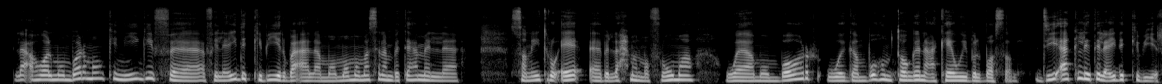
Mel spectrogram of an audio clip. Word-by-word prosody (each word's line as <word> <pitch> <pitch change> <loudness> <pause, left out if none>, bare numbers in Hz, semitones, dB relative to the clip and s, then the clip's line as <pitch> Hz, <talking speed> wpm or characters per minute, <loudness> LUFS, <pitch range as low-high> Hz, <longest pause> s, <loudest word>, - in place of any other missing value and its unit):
لأ، 210 +1 -3
هو 215 +1 +2
الممبار 215 +5 +1
ممكن 265 -4 -1
ييجي 255 +4 0
في 180 -6 -1
في 190 - -4
العيد 205 +7 0
الكبير 205 -4 +1
بقى، 175 -2 -1
لمّا 160 0 -4
ماما 185 +4 0
مثلًا 210 0 0
بتعمل 180 -3 -2 0.5
صينية 195 +1 -1
رقاق 200 +2 +3 0.2
باللحمة 180 +5 -2
المفرومة 200 +5 0 0.3
وممبار، 170 - +1
وجنبهم 175 +5 +1
طاجن 195 0 +3
عكاوي 180 +2 +2
بالبصل، 160 -1 -3 0.2
دي 215 +8 0
أكلة 245 0 +3
العيد 195 -1 +3
الكبير. 165 -7 -2
195 Hz, 140 wpm, -22 LUFS, 170-215 Hz, 0.5 s, رقاق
